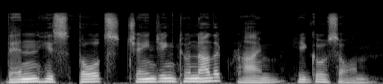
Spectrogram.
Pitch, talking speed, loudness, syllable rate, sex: 115 Hz, 155 wpm, -17 LUFS, 3.9 syllables/s, male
